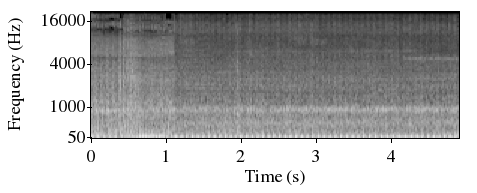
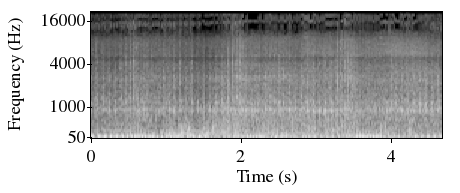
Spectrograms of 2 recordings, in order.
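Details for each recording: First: Yamaha NMAX scooter with a Juken ECU, after a major service: the scratched block and piston (stuck piston rings, oil passage problem) were replaced with a genuine set. It now idles with a steady, even thrum and a light rev; the earlier noise is gone. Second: Yamaha NMAX scooter engine idles with a rough, uneven clattering knock, like a grass-cutter engine, plus vibration; stuck piston rings and oil passage problems scored the piston and cylinder block.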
